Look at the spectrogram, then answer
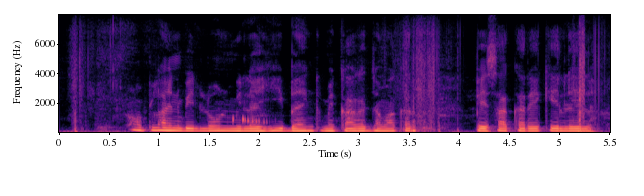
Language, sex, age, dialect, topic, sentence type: Magahi, male, 18-24, Western, banking, question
